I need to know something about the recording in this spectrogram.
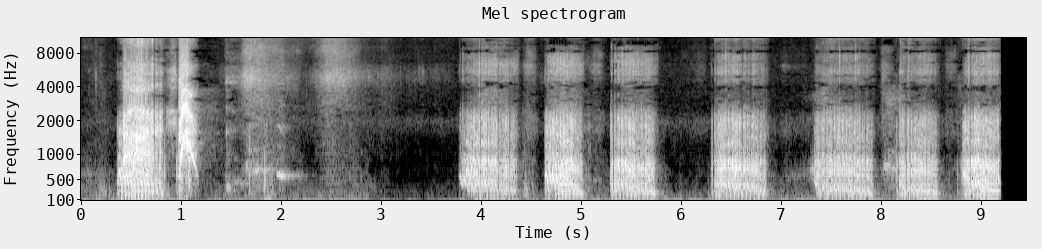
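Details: Angry French Bulldog puppy throwing a tantrum: a few harsh, noisy grumbles and yelps at first, a short pause, then seven rough, broadband barks in a steady run, one roughly every 0.7 seconds.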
